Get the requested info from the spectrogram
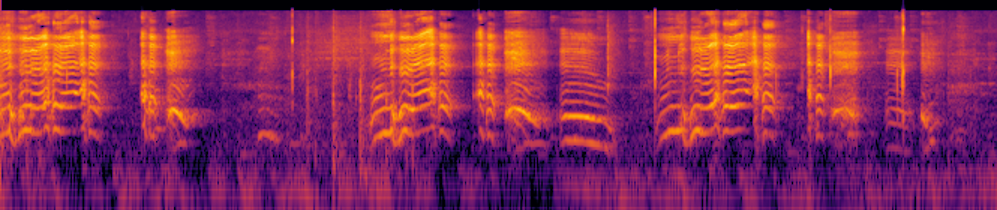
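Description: Baby laughing in repeated high-pitched bouts of giggles with short pauses between them, fading out near the end.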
